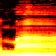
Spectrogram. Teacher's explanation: so ma flat is the first tone. The second tone is rising ma, like you're asking a question.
